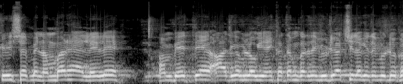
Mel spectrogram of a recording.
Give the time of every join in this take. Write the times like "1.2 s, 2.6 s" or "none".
none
